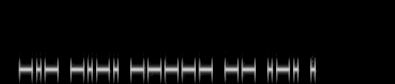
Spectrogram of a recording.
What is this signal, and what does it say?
Morse code, heard as a keyed tone, about 28 wpm, 700 Hz. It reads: KC0MRE
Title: USA Call Signs - 6 Characters - Repeated 2x - 28wpm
